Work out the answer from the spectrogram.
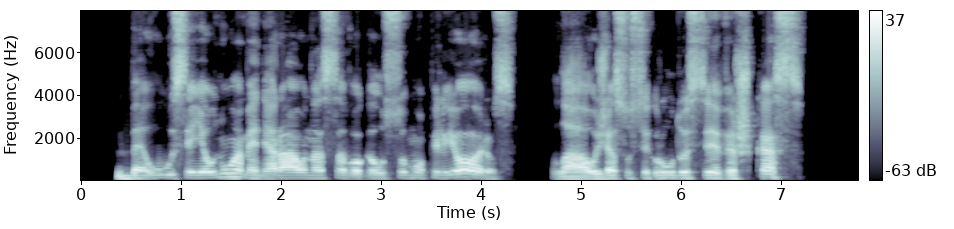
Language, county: Lithuanian, Kaunas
